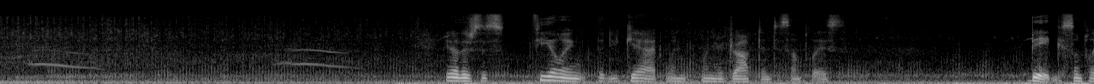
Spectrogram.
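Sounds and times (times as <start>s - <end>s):
floatplane propeller engine taxiing on a lake: 0.0s - 10.9s
speech: 4.4s - 8.6s, 10.3s - 10.9s.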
